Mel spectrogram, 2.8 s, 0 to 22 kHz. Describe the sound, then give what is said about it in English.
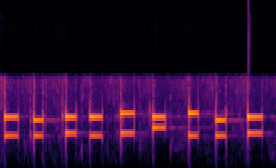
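Nine telephone keypad tones as a PIN is entered on an automated collect-call line, each a short dual-pitched beep in an even, steady sequence with no voices. “To make a collect call, dial 0. Please enter your 11-digit PIN number at the top.”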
